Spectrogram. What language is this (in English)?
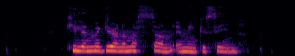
Swedish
